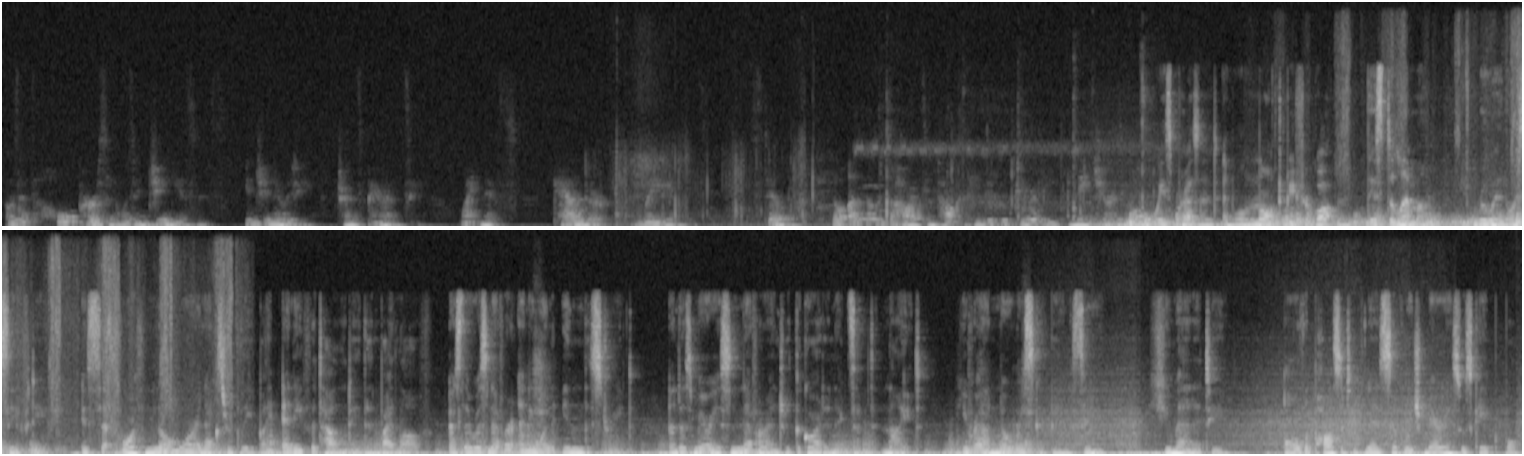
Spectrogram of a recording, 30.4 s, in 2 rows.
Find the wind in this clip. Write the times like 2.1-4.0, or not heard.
10.8-30.3.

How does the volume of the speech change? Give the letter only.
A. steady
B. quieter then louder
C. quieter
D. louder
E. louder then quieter
D.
